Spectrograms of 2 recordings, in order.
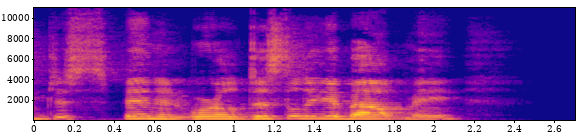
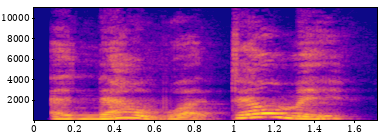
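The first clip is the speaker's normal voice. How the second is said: louder, rising to a shout; insistent demand; 3 semitones higher, 7 dB louder than usual. Acted. Martin insists Damaris answer, louder and rising. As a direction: hammer the demand home.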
